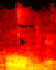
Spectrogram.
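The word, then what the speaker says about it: オ ウ ム (ओम्): で、それを、それから、とても基本的な音節、それ、サンスクリットだけではなく、世界のどこでも、これいろいろ言葉の基本的な発音の、この音節はオウムです。なぜなら、あうま。一番最初、喉から出ます。それから、口の中に出る、唇から出ます。それみんな合わせて、三つの発音の場所。喉、口、それから唇。それ合わせて、あうま、あうま。そして、オウムになっています。それから、何言いました？そのオウムのみんなシンバル、例えば音のシンバル。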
